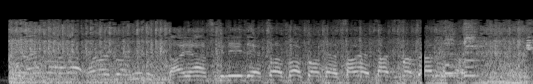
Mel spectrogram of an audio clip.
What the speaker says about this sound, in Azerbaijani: Bu səslər müxtəlif ünvanlara tələsən sərnişinləri mikroavtobuslara çağırır.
